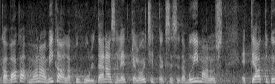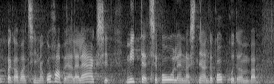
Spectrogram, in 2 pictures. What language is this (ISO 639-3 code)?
est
